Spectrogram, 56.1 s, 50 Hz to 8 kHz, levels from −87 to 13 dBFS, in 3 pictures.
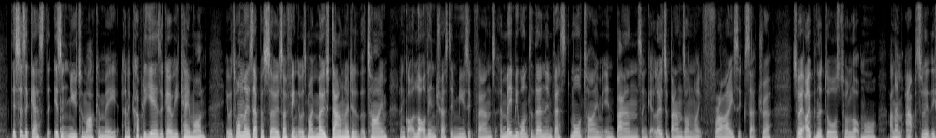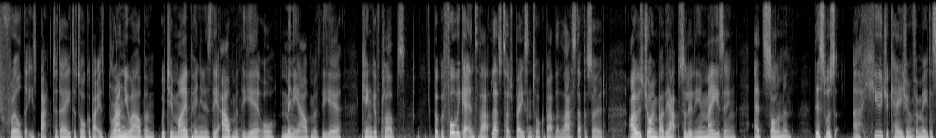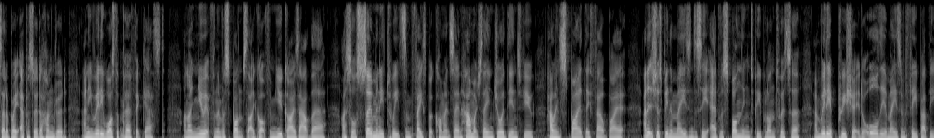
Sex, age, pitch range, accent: male, 30-49, 130-160 Hz, British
